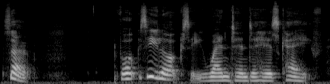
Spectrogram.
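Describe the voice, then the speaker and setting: A woman storyteller narrating a children's fairy tale in an expressive, rhythmic way. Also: on the low side, unhurried.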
